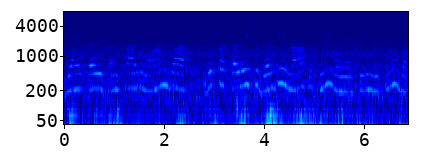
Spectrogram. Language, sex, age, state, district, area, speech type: Sindhi, female, 60+, Gujarat, Surat, urban, spontaneous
